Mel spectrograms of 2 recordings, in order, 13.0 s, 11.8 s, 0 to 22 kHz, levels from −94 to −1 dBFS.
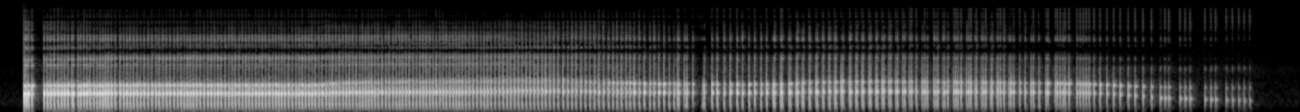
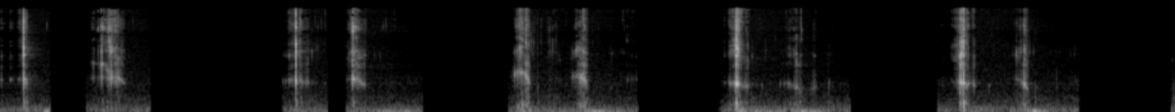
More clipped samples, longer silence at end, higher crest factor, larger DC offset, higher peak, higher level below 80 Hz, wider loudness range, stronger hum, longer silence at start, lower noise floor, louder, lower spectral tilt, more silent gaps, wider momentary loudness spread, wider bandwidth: neither; second, 0.85 s vs 1.3 s; second, 20 dB vs 40 dB; neither; about the same, 0 dBFS vs 0 dBFS; about the same, -64 dBFS vs -60 dBFS; about the same, 10 LU vs 8 LU; neither; about the same, 0.25 s vs 0.2 s; about the same, -60 dBFS vs -57 dBFS; first, -21 LUFS vs -32 LUFS; first, -5.5 dB/octave vs 0.5 dB/octave; second, none vs 0.51-0.86 s, 1.51-2.82 s, 3.28-3.46 s, 4.23-5.08 s, 6.39-7.18 s, 8.50-9.37 s; second, 13 LU vs 25 LU; second, 11 kHz vs 17 kHz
